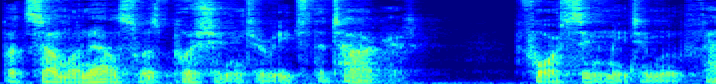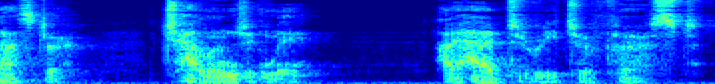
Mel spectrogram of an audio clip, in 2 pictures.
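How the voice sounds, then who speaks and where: Weary alien assassin, extremely deep voice, heavy gravel and fry, courteous, quietly philosophical, game drama. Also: male voice, moderate pace, exaggerated voice. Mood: somber confession. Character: soft-spoken, weary male alien assassin, courteous and reflective. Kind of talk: dramatic video game dialogue.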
